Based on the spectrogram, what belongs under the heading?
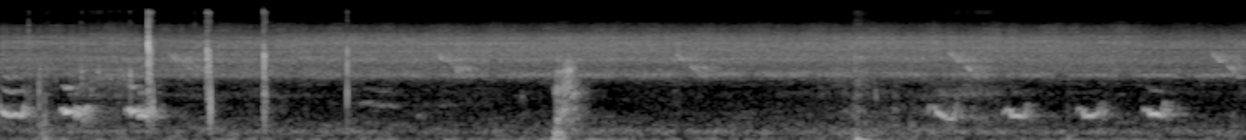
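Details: Turkey hen in a village in Nepal giving its 'kor kor kor' call: short, mid-pitched bent notes, four evenly spaced in a run near the end, after scattered earlier notes, sharp clicks and knocks.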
